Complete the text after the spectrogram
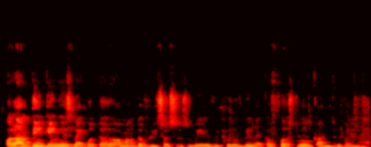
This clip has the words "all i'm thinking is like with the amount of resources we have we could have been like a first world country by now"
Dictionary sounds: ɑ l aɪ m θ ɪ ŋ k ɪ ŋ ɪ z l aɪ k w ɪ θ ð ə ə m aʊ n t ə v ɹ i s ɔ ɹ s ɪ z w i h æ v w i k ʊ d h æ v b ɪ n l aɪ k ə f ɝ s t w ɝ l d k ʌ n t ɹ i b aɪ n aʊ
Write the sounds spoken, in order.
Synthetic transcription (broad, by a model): ɑ l aɪ m t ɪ ŋ k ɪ ŋ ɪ s l aɪ k w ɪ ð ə ə m aʊ n t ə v ɹ i s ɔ s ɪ s w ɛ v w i k ʊ d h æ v b ɪ n l aɪ k ə f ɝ s t w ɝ l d k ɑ n t ɹ i b aɪ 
